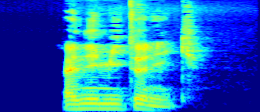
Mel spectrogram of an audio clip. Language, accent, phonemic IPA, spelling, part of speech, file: French, France, /a.ne.mi.tɔ.nik/, anhémitonique, adjective, LL-Q150 (fra)-anhémitonique.wav
- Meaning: anhemitonic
